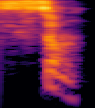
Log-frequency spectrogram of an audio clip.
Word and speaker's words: sont: And ils or elles sont, don't pronounce the T. And you make the O kind of nasalized.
